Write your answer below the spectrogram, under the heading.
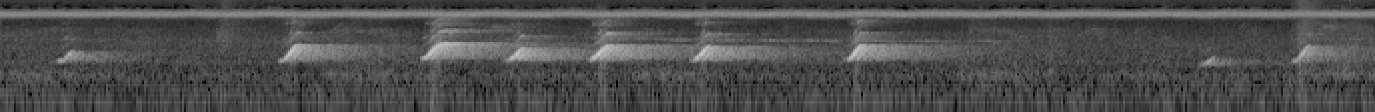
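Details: Gibbons, including a baby gibbon, in Kaeng Krachan National Park, Thailand, give clear rising whoops one after another over a steady high insect drone.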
